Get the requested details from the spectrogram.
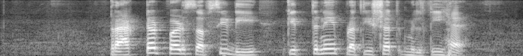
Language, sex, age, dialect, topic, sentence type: Hindi, male, 18-24, Marwari Dhudhari, agriculture, question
